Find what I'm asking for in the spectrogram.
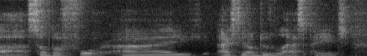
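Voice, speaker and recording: Somewhat breathy and dark, mellow in tone, the man's voice keeps a fairly even intonation. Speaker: music producer and YouTuber. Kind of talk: tutorial. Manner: fast; hesitant, many fillers.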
